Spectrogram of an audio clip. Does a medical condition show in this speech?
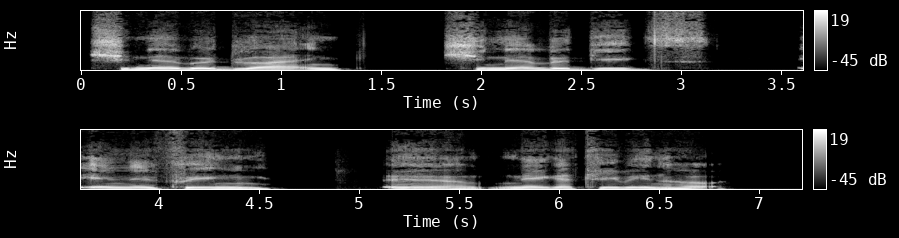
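Yes: cerebral palsy; from birth, no breathing first 40 minutes, feet opposite of Charlie Chaplin, shaking body, cramps, pain; cramp and pain free in Thailand, pain returns in Sweden.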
